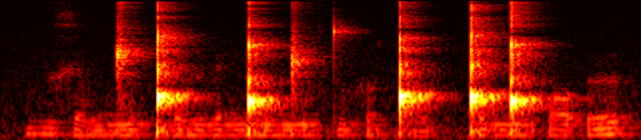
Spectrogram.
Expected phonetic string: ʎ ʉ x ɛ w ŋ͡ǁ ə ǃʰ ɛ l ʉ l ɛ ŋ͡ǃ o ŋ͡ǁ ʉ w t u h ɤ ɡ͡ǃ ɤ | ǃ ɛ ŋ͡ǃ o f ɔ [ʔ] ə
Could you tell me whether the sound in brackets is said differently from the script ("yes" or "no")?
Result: no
